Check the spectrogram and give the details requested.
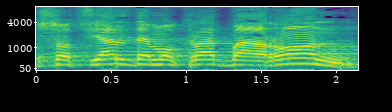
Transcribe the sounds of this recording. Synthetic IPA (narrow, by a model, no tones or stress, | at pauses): sot͡siald̪emokɾat̪̚baɾɔn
